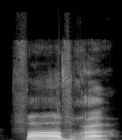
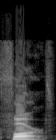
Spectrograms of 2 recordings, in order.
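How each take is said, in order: First: The R sound comes after the V. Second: The R sound comes before the V. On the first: This is how it is said in France. "they would pronounce it in France as favre" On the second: This is how Americans say it because it is easier. "We put that R before the V"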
